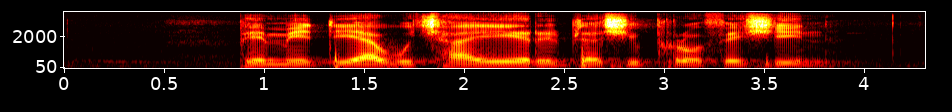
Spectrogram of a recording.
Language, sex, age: Tsonga, male, 18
